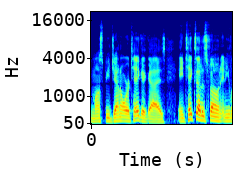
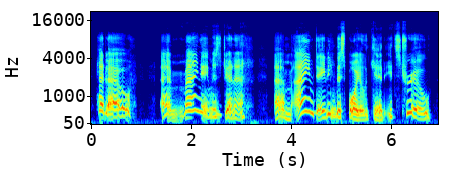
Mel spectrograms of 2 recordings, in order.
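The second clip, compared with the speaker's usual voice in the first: bad put-on girl voice, much higher pitch. Retelling a prank phone call to a subscriber, in the crappiest fake girl voice. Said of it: "the crappiest fake girl voice ever".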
